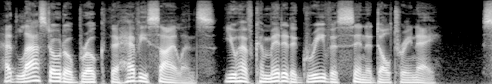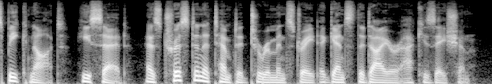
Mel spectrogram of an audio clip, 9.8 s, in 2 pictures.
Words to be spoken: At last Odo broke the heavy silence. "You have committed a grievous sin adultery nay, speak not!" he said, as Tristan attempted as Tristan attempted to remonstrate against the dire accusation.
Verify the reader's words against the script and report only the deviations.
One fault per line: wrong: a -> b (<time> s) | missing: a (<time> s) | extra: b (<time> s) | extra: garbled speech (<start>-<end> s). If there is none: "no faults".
missing: as Tristan attempted (7.4 s)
